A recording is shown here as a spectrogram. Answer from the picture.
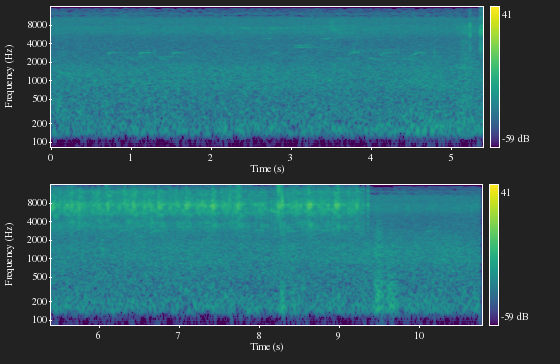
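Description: Steady rush of creek water and wind on the microphone, with a few faint high chirps. About halfway through, a rough, high-pitched rasp comes in, lasts about four seconds and stops, followed by a brief soft knock.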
